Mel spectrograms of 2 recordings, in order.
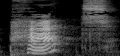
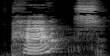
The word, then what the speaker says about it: patch: CH like the word patch patch you would underline all three letters and cross out the T because it is silent like the word patch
